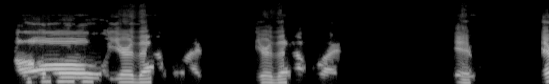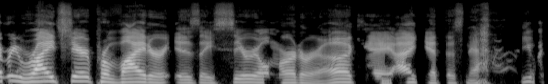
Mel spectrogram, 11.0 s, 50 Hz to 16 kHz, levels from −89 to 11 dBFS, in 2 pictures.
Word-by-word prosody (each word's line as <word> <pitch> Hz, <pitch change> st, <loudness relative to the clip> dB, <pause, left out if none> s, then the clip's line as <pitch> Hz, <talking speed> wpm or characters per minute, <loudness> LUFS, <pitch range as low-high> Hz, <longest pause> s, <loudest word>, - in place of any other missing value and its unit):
Oh, 175 Hz, +3 st, +4 dB
you're 155 Hz, +1 st, 0 dB
that 150 Hz, 0 st, -3 dB
way. 150 Hz, -, +3 dB, 1.1 s
You're 140 Hz, 0 st, -2 dB
that 140 Hz, +2 st, -1 dB, 0.3 s
way. 115 Hz, -2 st, -5 dB, 1.2 s
If -, -, -3 dB, 0.7 s
every 200 Hz, +3 st, +2 dB
rideshare 185 Hz, +1 st, +4 dB
provider 150 Hz, -4 st, +3 dB
is 125 Hz, -2 st, -7 dB
a 120 Hz, -2 st, -6 dB
serial 145 Hz, +4 st, -4 dB
murder, 120 Hz, -6 st, -3 dB
okay, 115 Hz, -5 st, -1 dB, 0.2 s
I 150 Hz, -, +2 dB
get 110 Hz, -1 st, -3 dB
this 110 Hz, -1 st, -13 dB
now. 110 Hz, +1 st, -8 dB, 0.3 s
You 175 Hz, -, -10 dB
w -, -, -15 dB
145 Hz, 120 wpm, -20 LUFS, 125-170 Hz, 1.2 s, Oh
